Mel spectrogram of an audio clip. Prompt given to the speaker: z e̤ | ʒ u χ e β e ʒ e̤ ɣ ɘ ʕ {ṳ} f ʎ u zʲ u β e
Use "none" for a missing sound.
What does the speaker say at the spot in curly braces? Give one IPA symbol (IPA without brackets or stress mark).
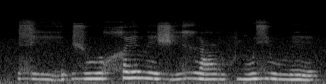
ṳ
